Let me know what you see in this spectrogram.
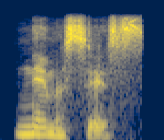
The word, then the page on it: nemesis: Indian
